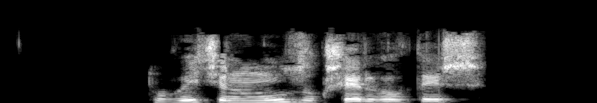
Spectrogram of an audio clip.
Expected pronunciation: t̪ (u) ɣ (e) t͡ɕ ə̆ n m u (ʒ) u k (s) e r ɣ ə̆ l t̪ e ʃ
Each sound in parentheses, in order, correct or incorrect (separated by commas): correct, correct, incorrect, incorrect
